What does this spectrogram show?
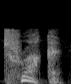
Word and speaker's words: truck: to make the word truck it's a difficult word with the T and R sounds at the beginning the u sound in the middle and the C Sound at the end TR uh if he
